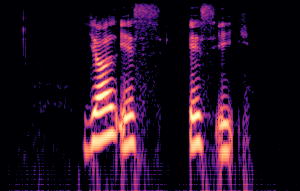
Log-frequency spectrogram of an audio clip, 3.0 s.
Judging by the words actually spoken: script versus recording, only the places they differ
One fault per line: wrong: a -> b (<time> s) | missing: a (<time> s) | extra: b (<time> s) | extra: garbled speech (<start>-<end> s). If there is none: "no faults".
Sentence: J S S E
no faults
